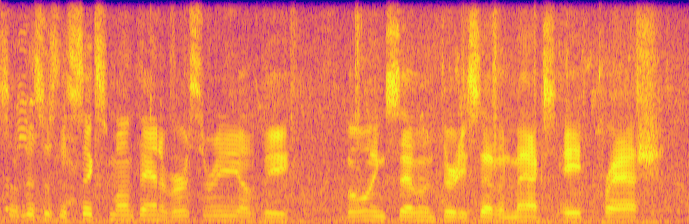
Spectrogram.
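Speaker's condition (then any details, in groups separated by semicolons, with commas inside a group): No condition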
